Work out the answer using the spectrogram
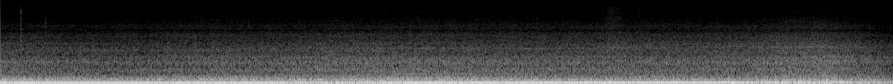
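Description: Newly installed single-carburettor 1600 cc VW air-cooled flat-four in a Baja Bug, heard from inside the cabin, running steadily at cruise with a deep even drone. The engine is being broken in on its first hundred miles and running smoothly.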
